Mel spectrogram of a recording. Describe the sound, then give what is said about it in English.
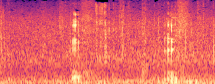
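Pigs on a pig farm in Longmont give two short, bright oinks about a second apart, rising over a steady low rumble of background noise. “Back at Ava Teague's pig farm in Longmont”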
